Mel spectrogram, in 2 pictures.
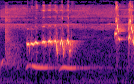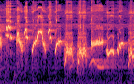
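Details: Varied song of a stressed white-rumped shama, used to goad another bird into singing and unloading its repertoire. It opens with a fast trilled whistle series, pauses, then gives a dense run of looping, swooping whistles and sharp chips.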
